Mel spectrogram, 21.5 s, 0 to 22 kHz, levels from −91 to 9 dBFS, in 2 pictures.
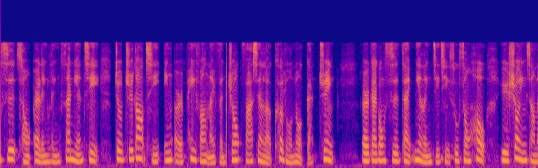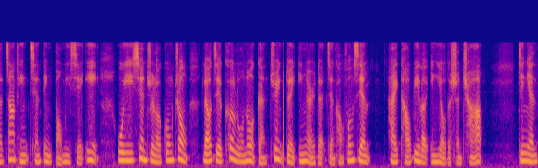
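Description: Speech clip, and what stands out are three sharp snaps riding on top of the talking, at 4.51, 11.51 and 16.42 seconds. Each is a tight little click burst lasting well under 10 ms. That's the classic electrical switching spike, most likely a nearby switch, relay, motor or static discharge arcing briefly and getting picked up by the audio line. The audio also comes through G.722 wideband telephone coding: nothing above about 7.7 kHz, a faint upper-band hiss and a slightly grainy low band, which fits the 48 kbit/s mode.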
